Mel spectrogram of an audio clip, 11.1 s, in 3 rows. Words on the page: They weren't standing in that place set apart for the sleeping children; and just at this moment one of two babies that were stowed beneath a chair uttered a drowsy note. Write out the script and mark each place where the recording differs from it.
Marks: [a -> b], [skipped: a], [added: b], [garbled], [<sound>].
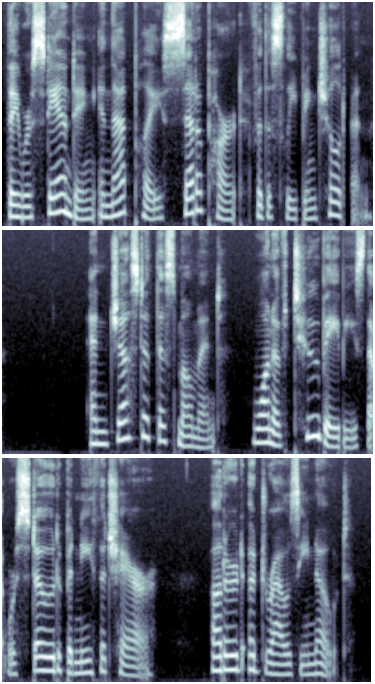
They [weren't -> were] standing in that place set apart for the sleeping children; [dropout] and just at this moment one of two babies that were stowed beneath a chair uttered a drowsy note.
